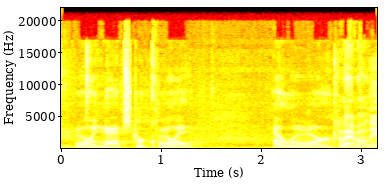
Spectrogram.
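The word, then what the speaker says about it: aurore: Auror. Auror. That's the only pronunciation, right?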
